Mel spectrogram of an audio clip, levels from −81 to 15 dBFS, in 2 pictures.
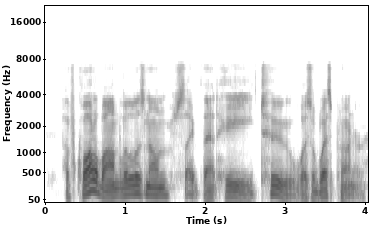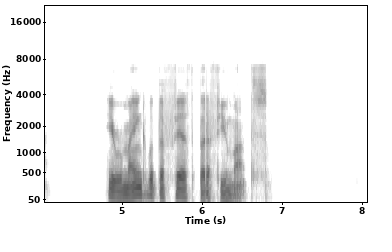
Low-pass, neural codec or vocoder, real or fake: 7.2 kHz; codec, 16 kHz, 2 kbps, FunCodec, trained on LibriTTS, 25 frames a second; fake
